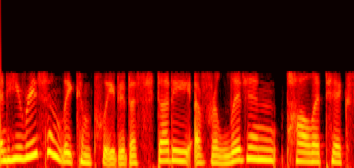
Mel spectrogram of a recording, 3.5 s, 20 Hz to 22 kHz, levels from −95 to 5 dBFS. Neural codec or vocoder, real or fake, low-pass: none; real; 3.6 kHz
